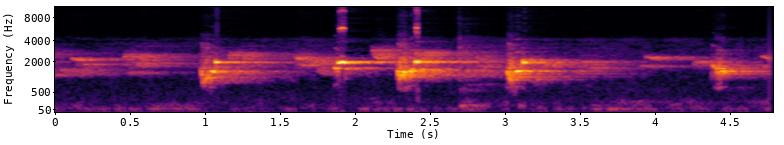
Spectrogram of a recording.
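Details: Sooty-headed bulbul singing, recorded as a lure to make others answer: clear fluty whistles with abrupt drops and short level notes, phrases returning about once a second, no other sounds.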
